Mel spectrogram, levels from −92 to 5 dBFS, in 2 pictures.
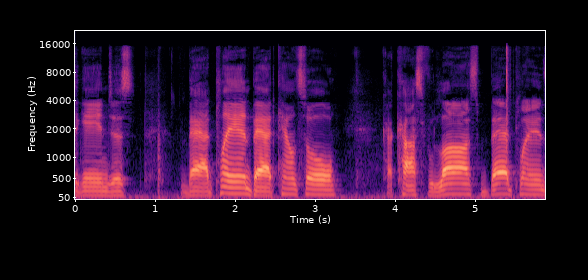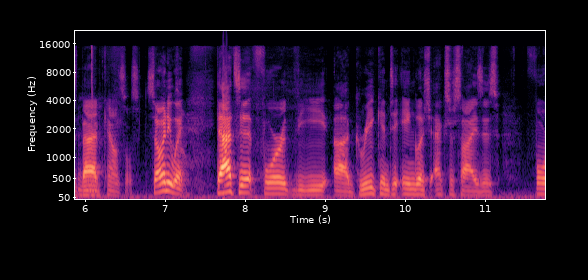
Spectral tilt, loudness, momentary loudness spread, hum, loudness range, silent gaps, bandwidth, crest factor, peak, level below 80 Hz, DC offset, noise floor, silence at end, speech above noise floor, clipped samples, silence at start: -4.5 dB/octave; -20 LUFS; 15 LU; none; 6 LU; none; 15.5 kHz; 20 dB; 0 dBFS; -48 dBFS; under 0.1%; -49 dBFS; 0 s; 29 dB; under 0.1%; 0 s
